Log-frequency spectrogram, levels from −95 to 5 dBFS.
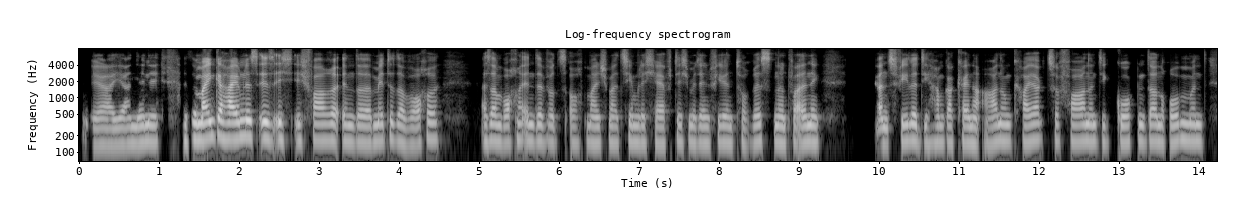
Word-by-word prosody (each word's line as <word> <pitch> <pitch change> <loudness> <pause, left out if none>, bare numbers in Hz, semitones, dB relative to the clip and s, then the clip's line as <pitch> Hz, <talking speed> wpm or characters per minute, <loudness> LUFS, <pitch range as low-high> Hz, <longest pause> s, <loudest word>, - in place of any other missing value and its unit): Ja, 135 0 -1
ja, 140 +1 -1
ne, 150 +1 0
ne. 155 -1 0 0.3
Also 160 +2 0
mein 170 +3 +8
Geheimnis 190 0 +7
ist, 180 -2 +5
ich 175 -1 0
ich 160 -2 -4
fahre 165 0 +1
in 155 -1 -1
der 150 -1 0
Mitte 165 +2 -2
der 155 -4 -1
Woche. 150 +5 -2 0.5
Also, 160 +1 -2
am 160 -1 0
Wochenende 160 0 -1
wird's 150 -1 -6
auch 150 -1 -7
manchmal 150 -1 -3
ziemlich 150 0 -3
heftig 145 +2 -4
mit 150 -1 -4
den 145 -1 -2
vielen 150 -1 -4
Touristen 155 +2 -2
und 150 -1 -1
vor - - 0
allen 155 +1 +3
Dingen, 150 - -1 0.6
ganz 135 0 +1
viele, 160 0 +1
die 150 0 -7
haben 150 0 -4
gar 155 0 -2
keine 150 -1 -1
Ahnung, 160 +2 -2
Kajak 165 +3 -2
zu 165 - -3
fahren 160 0 0
und 160 0 -3
die 155 -1 -8
gurken 155 +1 -2
dann 160 -1 0
rum 155 +3 -1
und, 160 -1 -2
155 Hz, 200 wpm, -23 LUFS, 150-165 Hz, 0.6 s, mein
